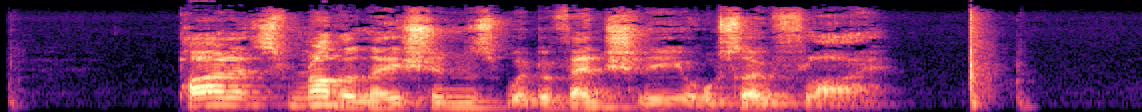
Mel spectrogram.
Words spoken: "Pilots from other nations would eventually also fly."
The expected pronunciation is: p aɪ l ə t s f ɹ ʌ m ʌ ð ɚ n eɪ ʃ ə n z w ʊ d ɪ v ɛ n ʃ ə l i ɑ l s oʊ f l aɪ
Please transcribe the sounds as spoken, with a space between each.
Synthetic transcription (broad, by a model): p aɪ l ə t s f ɹ ʌ m ʌ ð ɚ n eɪ ʃ ə n z w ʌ d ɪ v ɛ n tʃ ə l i ɑ l s oʊ f l aɪ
